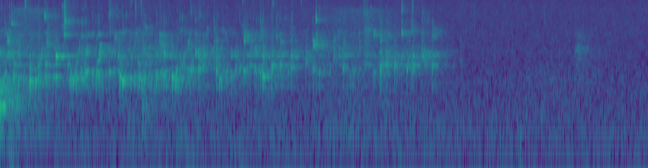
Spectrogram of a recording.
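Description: Lemon hydrosol trickling and dripping from a glass separatory funnel's stopcock into a metal cup, a thin stream while the hydrosol is drained off from beneath the essential oil layer. It stops about three seconds in.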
